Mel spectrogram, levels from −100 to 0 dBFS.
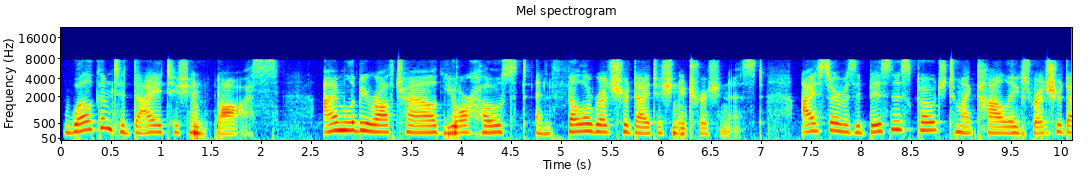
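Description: Pops and rough bursts with brief level jumps hit the speech at 1.30–1.63 s, 3.83–4.02 s just before "host and fellow registered", 6.04–6.34 s just after it, and 9.51–9.94 s after "business coach to my". These are bit errors on an ADPCM link, the G.722 wideband call path. Each flipped bit knocks the decoder's step size and predictor off, so every error rings on for some milliseconds.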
